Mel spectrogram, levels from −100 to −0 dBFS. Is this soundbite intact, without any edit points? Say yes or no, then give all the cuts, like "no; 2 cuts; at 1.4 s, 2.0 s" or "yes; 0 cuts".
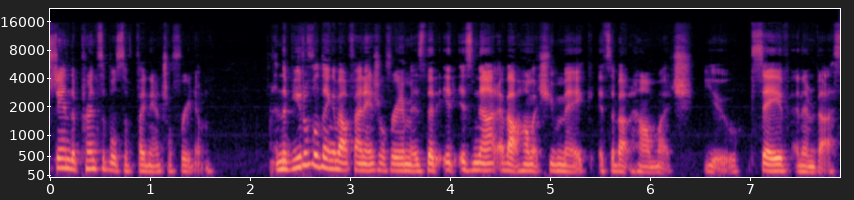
no; 1 cut; at 7.0 s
